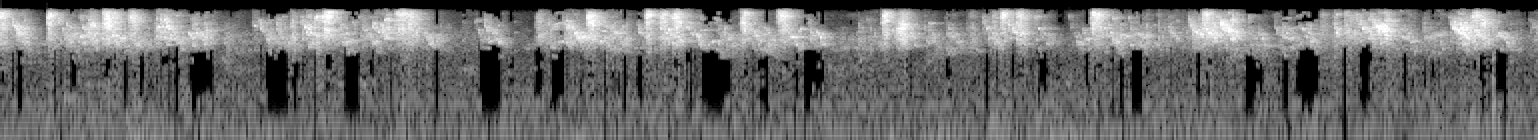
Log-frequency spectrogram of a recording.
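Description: Small birds chirping continuously, many high overlapping chirps coming in clusters about every second.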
